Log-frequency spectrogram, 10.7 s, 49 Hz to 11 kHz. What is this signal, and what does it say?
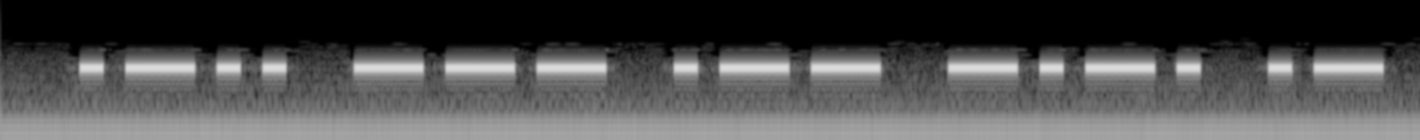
Morse code, heard as a keyed tone, about 7 wpm, 800 Hz. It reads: LOWCA
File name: telegrafia / i2tfj / Lez10 30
